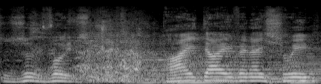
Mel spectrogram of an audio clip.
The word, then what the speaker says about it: The Voice: Ça s'écrit Te Voice, mais ça se prononce The Voice.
